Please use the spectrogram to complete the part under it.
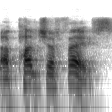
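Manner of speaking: put-on Belarusian-accented English. Playing another person for a minute, speaker tries out a Belarusian accent. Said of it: "I'll try my Belarusian accent".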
